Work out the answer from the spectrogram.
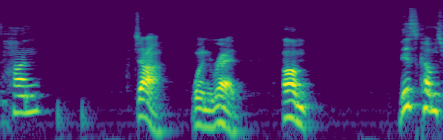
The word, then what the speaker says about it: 한자: of course from Chinese now this hon this character says Han in Korean if you read it in Korean and this character says JA the pronunciation this is Han JA when read um this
